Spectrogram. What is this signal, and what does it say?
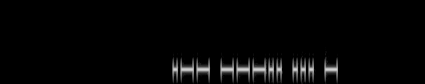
Morse code, heard as a keyed tone, about 28 wpm, 700 Hz. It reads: W8ST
